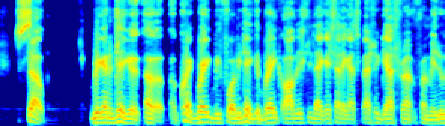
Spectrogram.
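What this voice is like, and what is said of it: Usual voice. Nothing is said of it.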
